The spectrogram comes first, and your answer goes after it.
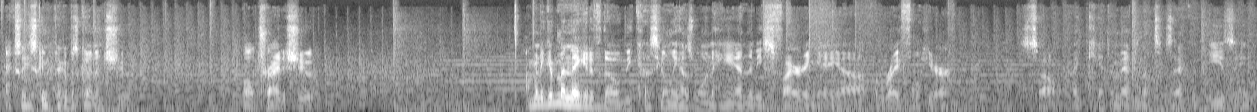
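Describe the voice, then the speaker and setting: A man whose voice sits low narrates fairly quickly but leaves long pauses. He's the game master and show host of a tabletop roleplaying game, describing scenes casually and wryly over music.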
